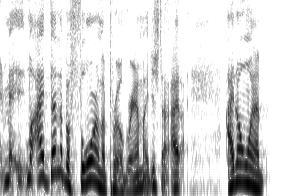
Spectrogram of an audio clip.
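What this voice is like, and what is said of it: Raspy, strained voice. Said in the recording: “Texas in which I'm broadcasting, folks, it does something weird to my voice ... doing three shows a day, it's a bit of a strain. So I've got a raspiness to the voice as it is ... see, now my voice is really raspy right now”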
